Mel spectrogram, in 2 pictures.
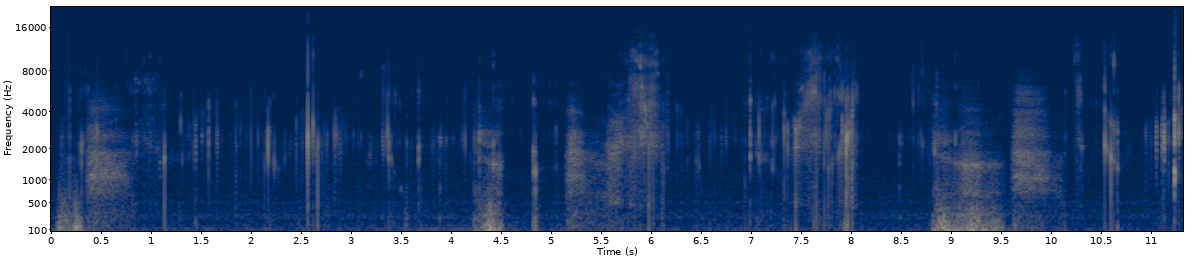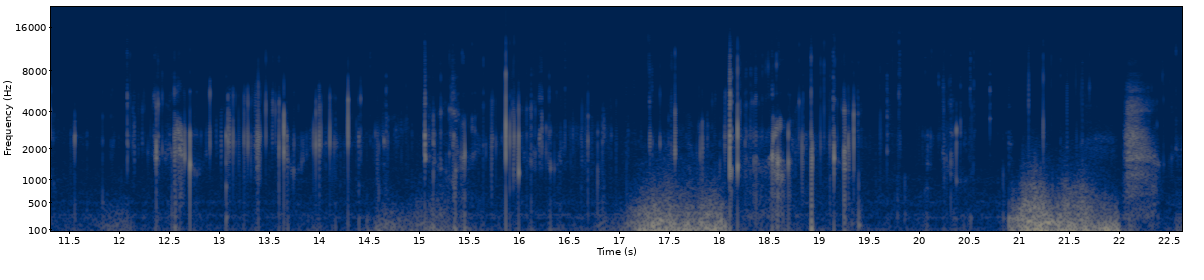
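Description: Close biting and chewing on crunchy little ears, heard as many irregular, crisp and wet mouth bursts of varying loudness, with soft breathy noise between them and a few heavier crunches near the end.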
